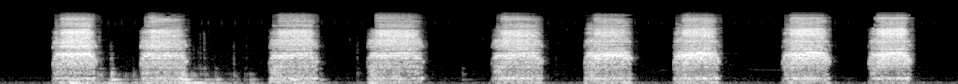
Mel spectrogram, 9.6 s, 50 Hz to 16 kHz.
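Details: Owl pair mating at a nest box on 28 December at 5:19 am, just after returning to the box: harsh, hissing rasps repeated about once a second, nine bursts in a row, with a faint low rumble early on.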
